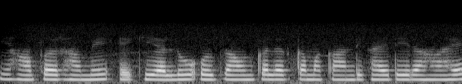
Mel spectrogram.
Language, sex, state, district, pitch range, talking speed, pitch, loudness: Hindi, female, Chhattisgarh, Korba, 220-225 Hz, 195 wpm, 220 Hz, -15 LUFS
